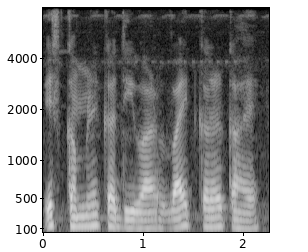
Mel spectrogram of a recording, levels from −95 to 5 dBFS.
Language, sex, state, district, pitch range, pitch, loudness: Hindi, male, Arunachal Pradesh, Papum Pare, 110-125 Hz, 120 Hz, -17 LUFS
